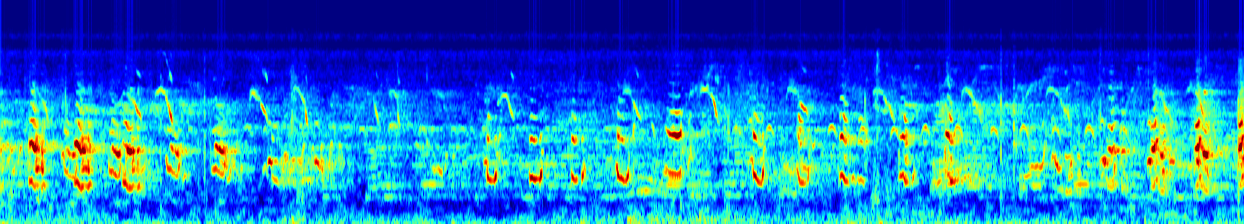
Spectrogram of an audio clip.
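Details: Several male turkeys, separated from the hens, gobble almost without pause: dense, bubbling, rattled calls overlapping from multiple birds, some louder surges, steady farmyard background.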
